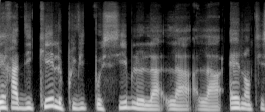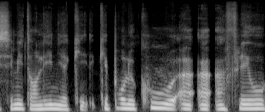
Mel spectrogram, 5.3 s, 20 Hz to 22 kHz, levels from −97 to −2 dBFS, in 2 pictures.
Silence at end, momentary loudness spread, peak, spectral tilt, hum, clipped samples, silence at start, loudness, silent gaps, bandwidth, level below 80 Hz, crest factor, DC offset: 0 s; 6 LU; -4 dBFS; -7 dB/octave; none; under 0.1%; 0 s; -24 LUFS; none; 18 kHz; -70 dBFS; 18 dB; under 0.1%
